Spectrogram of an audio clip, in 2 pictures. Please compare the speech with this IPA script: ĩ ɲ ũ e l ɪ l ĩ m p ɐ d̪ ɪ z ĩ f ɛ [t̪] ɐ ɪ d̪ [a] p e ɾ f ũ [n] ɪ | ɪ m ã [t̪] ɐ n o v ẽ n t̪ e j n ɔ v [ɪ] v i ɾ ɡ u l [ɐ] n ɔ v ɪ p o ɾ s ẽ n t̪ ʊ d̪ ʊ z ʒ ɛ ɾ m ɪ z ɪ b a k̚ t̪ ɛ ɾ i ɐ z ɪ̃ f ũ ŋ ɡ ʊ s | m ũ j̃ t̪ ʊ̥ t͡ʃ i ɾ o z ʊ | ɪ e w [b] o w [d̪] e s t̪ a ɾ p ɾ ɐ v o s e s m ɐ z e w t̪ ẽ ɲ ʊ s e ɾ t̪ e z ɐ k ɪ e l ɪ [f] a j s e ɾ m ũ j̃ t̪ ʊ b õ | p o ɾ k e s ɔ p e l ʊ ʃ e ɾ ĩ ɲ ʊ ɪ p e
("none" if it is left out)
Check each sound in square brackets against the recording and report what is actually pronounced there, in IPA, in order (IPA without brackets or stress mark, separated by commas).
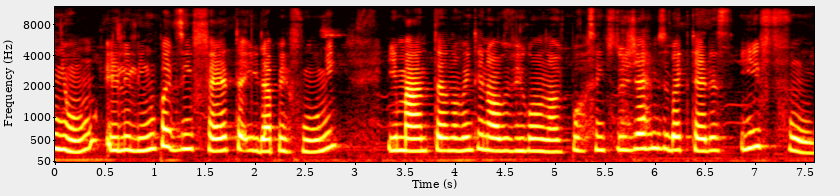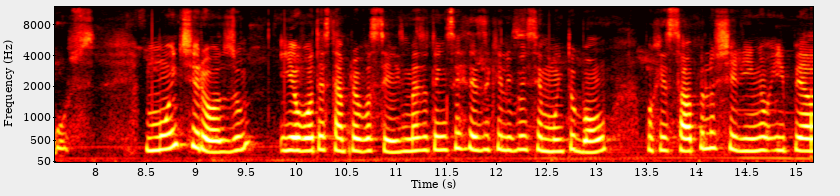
t̪, a, m, t̪, ɪ, ɐ, v, t̪, v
